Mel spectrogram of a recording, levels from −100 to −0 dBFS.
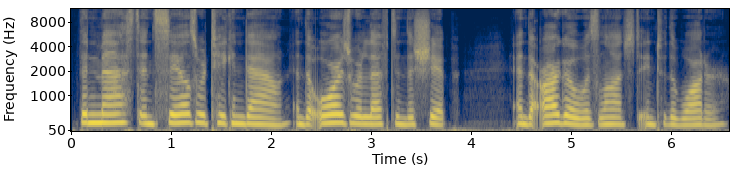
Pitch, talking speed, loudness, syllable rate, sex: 215 Hz, 210 wpm, -16 LUFS, 5.2 syllables/s, female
